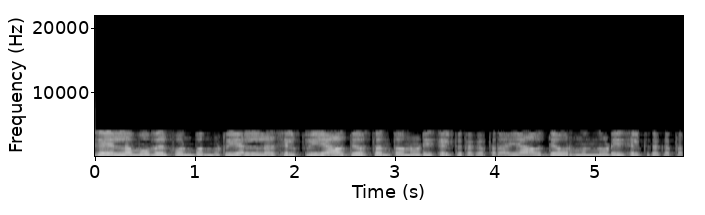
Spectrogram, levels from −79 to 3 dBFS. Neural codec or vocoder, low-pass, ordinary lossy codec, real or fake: vocoder, 44.1 kHz, 128 mel bands every 256 samples, BigVGAN v2; 7.2 kHz; AAC, 16 kbps; fake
